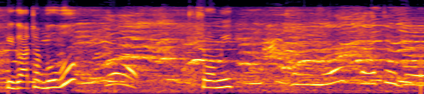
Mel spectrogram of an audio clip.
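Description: A small girl talking in a high voice whose pitch swoops up and down.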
